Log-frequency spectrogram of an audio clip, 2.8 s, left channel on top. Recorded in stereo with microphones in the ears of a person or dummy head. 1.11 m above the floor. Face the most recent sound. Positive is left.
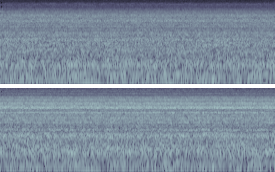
turn(degrees=-40)  # may be behind; listen again after turning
